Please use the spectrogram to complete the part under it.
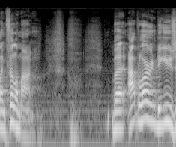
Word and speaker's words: Philemon: The book of Philemon, verse 9. I know some of y'all look at me like, that's not how it's pronounced. That's exactly how it's enunciated.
